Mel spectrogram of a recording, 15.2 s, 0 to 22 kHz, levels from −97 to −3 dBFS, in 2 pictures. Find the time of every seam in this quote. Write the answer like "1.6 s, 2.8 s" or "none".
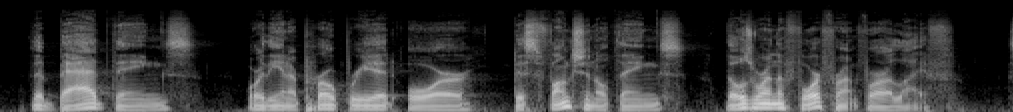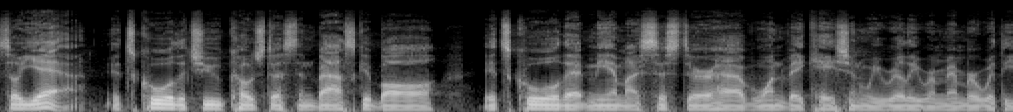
none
